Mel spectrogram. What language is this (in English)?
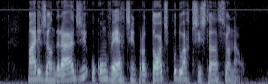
Portuguese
